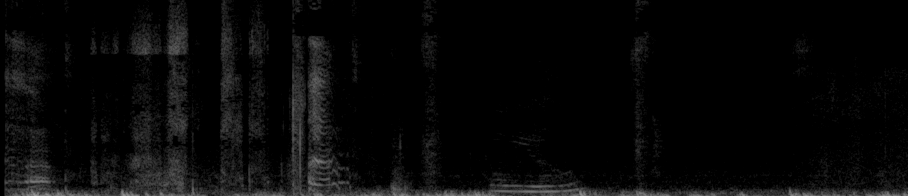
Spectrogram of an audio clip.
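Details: Female pet cat indoors in the morning while cuddling, giving a couple of soft, rising-then-falling chirping mews, one drawn out and wavering, among rustling and a woman's quiet affectionate talk.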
